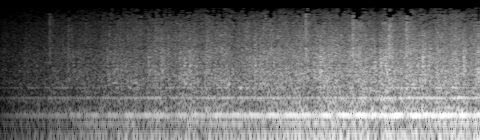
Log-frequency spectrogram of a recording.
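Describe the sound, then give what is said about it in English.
A bus engine hums steadily with a low, droning tone, growing gradually louder and rougher as it runs, with no voices over the continuous mechanical rumble. “As the bus's engine hummed with a persistent rhythm, tensions within the confined space escalated into a full-blown argument.”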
